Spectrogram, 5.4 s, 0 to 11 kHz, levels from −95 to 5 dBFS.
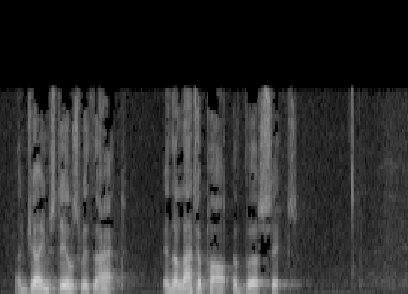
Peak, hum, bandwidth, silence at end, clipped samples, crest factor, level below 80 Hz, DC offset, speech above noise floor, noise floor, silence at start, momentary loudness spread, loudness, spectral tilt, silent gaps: -8 dBFS; none; 8 kHz; 1.5 s; under 0.1%; 20 dB; -66 dBFS; under 0.1%; 37 dB; -63 dBFS; 0.2 s; 20 LU; -26 LUFS; -5 dB/octave; none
